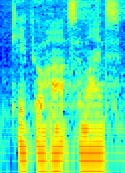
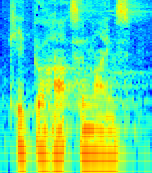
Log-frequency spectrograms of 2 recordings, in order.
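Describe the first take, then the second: No difference in how they are said.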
